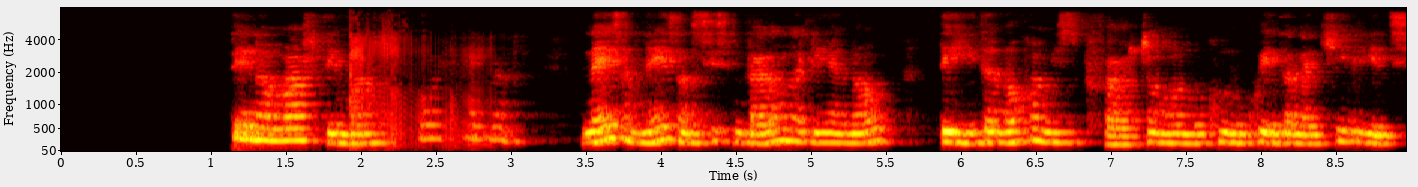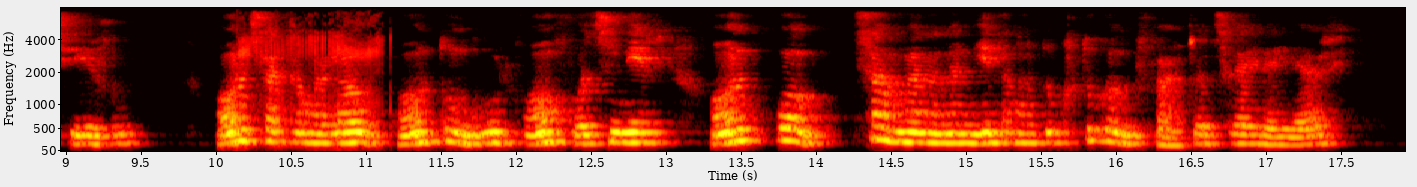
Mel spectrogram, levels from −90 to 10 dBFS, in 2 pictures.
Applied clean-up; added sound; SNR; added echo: neural mask model DeepFilterNet 3.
